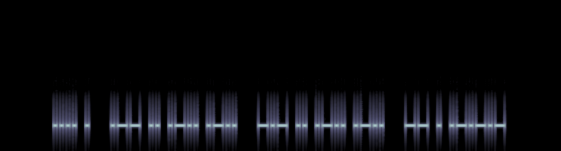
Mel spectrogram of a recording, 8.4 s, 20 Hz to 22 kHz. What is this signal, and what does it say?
Morse code, heard as a keyed tone, about 25 wpm, 700 Hz. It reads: HE WILL KILL ME.
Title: Sentences from Top 1400 Words 25wpm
